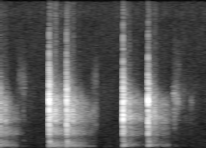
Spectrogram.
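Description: Stylus tapping and scratching on a writing tablet's surface as letters are written: about five short sharp taps, some in quick pairs.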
